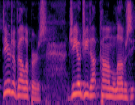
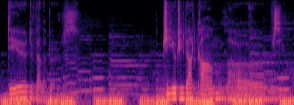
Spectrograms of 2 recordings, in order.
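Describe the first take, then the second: First: It is read plainly, without emotion. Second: It is said in a sultry, emotional slow-jam style.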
